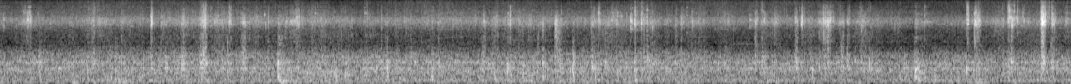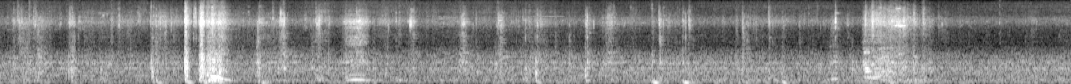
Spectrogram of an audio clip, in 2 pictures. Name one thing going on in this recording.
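Footsteps scuff over a hard floor.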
